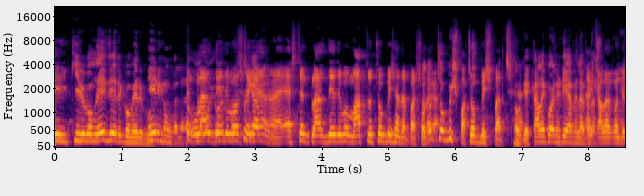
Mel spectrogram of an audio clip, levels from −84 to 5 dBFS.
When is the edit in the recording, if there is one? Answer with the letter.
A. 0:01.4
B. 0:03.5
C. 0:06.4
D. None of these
D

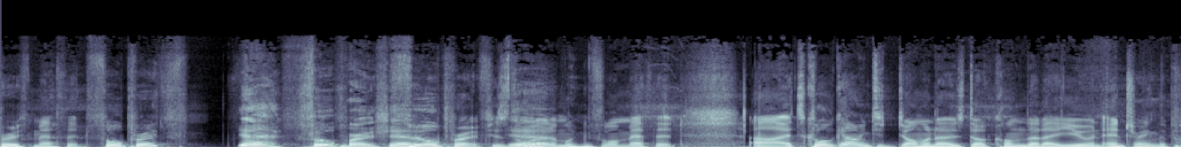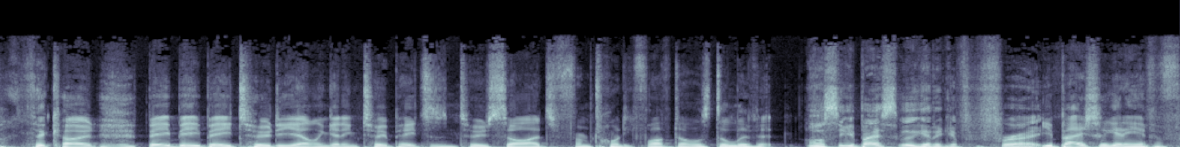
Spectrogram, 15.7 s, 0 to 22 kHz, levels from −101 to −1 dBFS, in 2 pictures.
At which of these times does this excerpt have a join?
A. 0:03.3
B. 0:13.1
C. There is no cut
C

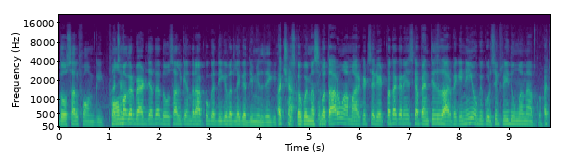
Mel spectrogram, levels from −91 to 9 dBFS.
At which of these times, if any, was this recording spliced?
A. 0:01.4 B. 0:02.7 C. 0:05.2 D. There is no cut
C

